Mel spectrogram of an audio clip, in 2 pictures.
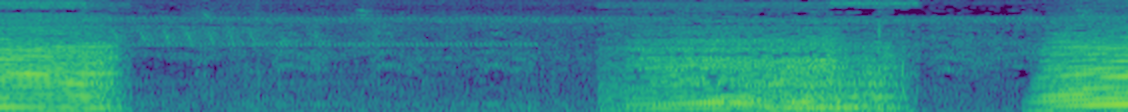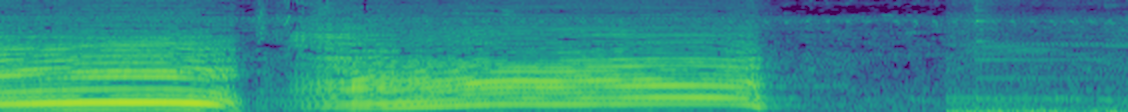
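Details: Cow mooing in a series of long, deep, harmonic-rich moos, each swelling then falling away, with four main calls separated by short quiet gaps and a brief noisy burst near the end.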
